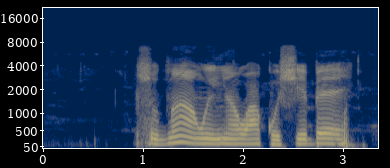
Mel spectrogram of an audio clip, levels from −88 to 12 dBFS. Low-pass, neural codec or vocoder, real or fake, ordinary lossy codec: 7.2 kHz; vocoder, 24 kHz, 100 mel bands, Vocos; fake; none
